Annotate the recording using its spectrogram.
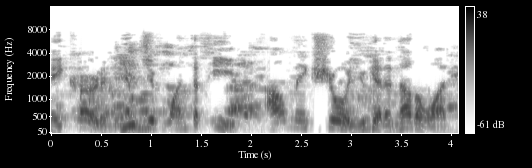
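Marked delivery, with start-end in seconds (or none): none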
